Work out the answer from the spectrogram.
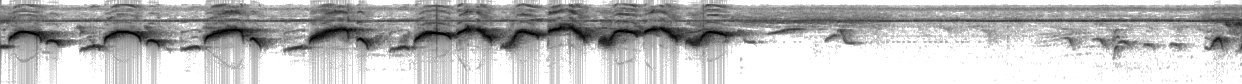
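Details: Chinese hwamei singing loud, repeated arched whistled phrases about twice per second for five seconds, then falling quiet with a few soft distant notes; a steady high faint tone runs underneath.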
